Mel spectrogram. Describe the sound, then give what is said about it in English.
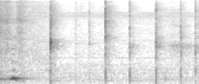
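Crowd at a Ring of Honor wrestling event clapping in unison, a run of crisp, evenly spaced claps in a steady beat, fairly faint, with no voices over them. “Well, that's a lot of clapping.”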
